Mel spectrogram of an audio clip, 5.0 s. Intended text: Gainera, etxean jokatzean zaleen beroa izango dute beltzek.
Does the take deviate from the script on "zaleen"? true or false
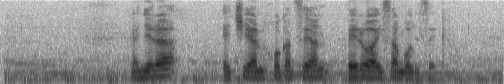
true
